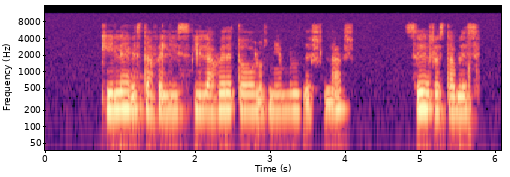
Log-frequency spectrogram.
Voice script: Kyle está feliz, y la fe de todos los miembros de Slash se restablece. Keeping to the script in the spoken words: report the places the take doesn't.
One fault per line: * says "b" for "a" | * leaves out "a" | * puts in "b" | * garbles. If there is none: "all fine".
all fine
